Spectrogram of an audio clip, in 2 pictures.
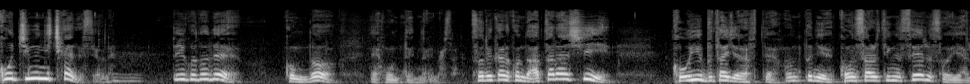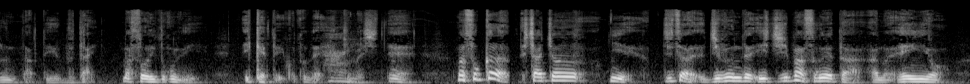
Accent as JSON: {"language": "Japanese", "town": "Hakodate", "region": "Hokkaido", "country": "Japan", "said": "北海道の函館です。"}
